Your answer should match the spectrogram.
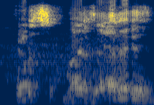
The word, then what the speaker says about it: force majeure: Force majeure, that is the pronunciation.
